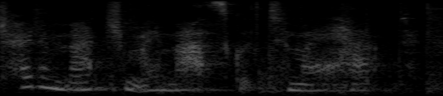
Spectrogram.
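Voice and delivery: soft, unvoiced whisper. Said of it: "I don't know why I'm whispering".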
